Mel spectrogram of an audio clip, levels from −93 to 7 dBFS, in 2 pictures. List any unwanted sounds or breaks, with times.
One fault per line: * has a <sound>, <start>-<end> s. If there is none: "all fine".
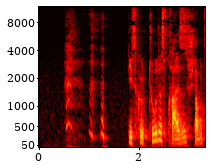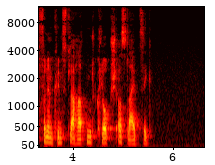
* has a laugh, 0.5-1.4 s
